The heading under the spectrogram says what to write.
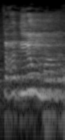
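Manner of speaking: ordinary talk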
